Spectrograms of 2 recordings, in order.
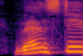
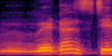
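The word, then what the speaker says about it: Wednesday: तो एग्जाम्पल से समझते हैं, जैसे he will come on वेंसडे, वेंसडे को वेंसडे बोलते हैं गाइज, इसका राइट प्रोनाउंसिएशन है। वैसे लोग वेडनेसडे भी बोलते हैं, लेकिन ये इसका राइट प्रोनाउंसिएशन वेंसडे है।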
